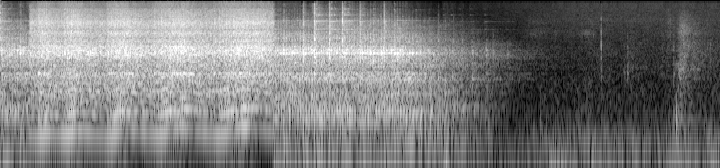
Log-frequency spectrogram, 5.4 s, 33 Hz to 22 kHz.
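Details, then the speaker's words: Free Stihl 044 Magnum two-stroke chainsaw with a 20-inch Oregon bar, running after sitting many years: revs hunt unevenly up and down for two seconds, then sag and die, smoking heavily while burning off the old stale fuel. "Yes. Here we go. So, we're burning off that old gas and it's smoking a lot."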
